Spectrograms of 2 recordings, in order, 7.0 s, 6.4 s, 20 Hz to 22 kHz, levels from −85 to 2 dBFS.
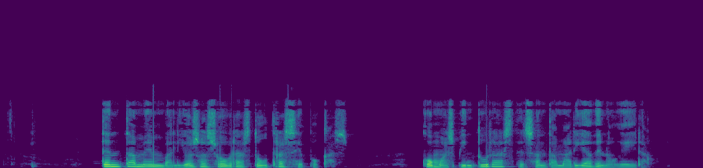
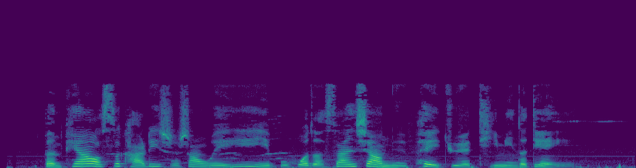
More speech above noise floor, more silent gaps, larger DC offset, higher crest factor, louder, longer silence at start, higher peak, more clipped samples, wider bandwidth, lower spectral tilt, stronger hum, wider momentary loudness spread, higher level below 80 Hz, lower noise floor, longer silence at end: first, 49 dB vs 21 dB; neither; neither; about the same, 22 dB vs 20 dB; about the same, -27 LUFS vs -29 LUFS; first, 1.05 s vs 0.45 s; first, -6 dBFS vs -10 dBFS; neither; second, 9.4 kHz vs 11.5 kHz; about the same, -4.5 dB/octave vs -3.5 dB/octave; neither; first, 15 LU vs 12 LU; about the same, -70 dBFS vs -70 dBFS; first, -76 dBFS vs -50 dBFS; first, 0.55 s vs 0.15 s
